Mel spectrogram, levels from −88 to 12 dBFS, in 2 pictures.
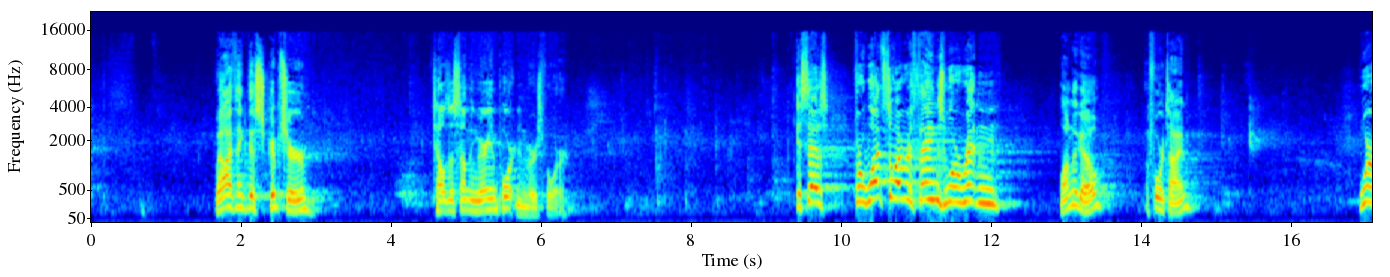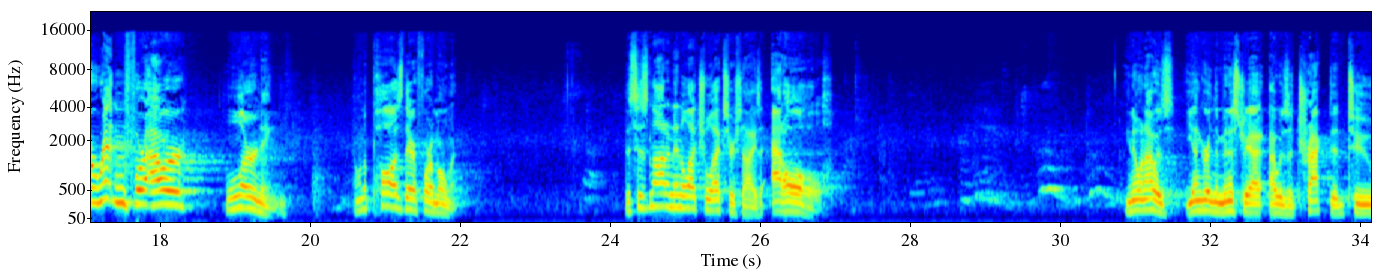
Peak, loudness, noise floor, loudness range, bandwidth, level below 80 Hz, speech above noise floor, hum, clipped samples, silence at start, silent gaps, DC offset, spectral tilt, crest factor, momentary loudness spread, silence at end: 0 dBFS; -17 LUFS; -61 dBFS; 10 LU; 16 kHz; -70 dBFS; 44 dB; none; under 0.1%; 1.65 s; none; under 0.1%; -4 dB/octave; 20 dB; 17 LU; 0 s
